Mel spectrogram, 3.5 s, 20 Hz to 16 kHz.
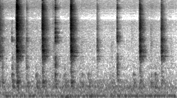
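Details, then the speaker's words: Suzuki LT125 ATV (about 1985), engine turned forward by hand: a few sharp uneven clicks just after compression, heard only in one direction, with good compression. Owner suspects valve or valve-train noise. "It's got good compression, that's for sure. It's right after compression it does it, like it's valve noise almost. Valve or valve train."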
